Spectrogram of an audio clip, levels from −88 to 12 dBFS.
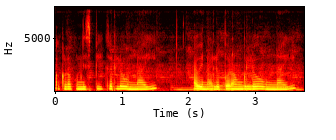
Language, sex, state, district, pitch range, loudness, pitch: Telugu, female, Telangana, Hyderabad, 210-230 Hz, -12 LUFS, 220 Hz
